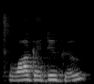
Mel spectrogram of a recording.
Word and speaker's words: Ouagadougou: I know this word looks a little bit weird to pronounce, but you would call this Ouagadougou, or Ouaga for short, if you're in the know.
